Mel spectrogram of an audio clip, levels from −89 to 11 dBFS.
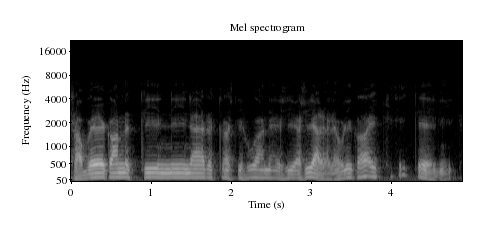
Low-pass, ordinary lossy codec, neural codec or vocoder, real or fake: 7.2 kHz; none; none; real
